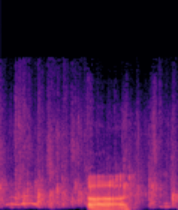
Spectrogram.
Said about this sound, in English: Round of applause, thank you.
